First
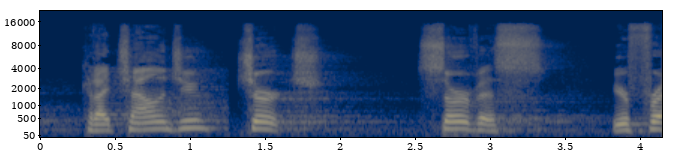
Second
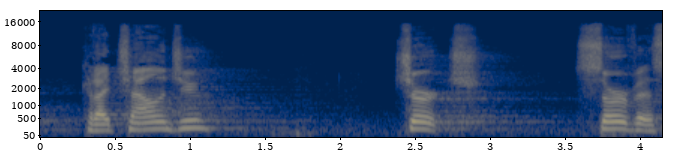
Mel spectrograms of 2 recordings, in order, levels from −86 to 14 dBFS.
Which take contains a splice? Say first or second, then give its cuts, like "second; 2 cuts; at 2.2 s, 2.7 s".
first; 1 cut; at 1.2 s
